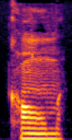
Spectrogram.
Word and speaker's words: comb: It is mute in det, debtor, subtle, doubt, lamb, limb, dumb, thumb, climb, comb, womb.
